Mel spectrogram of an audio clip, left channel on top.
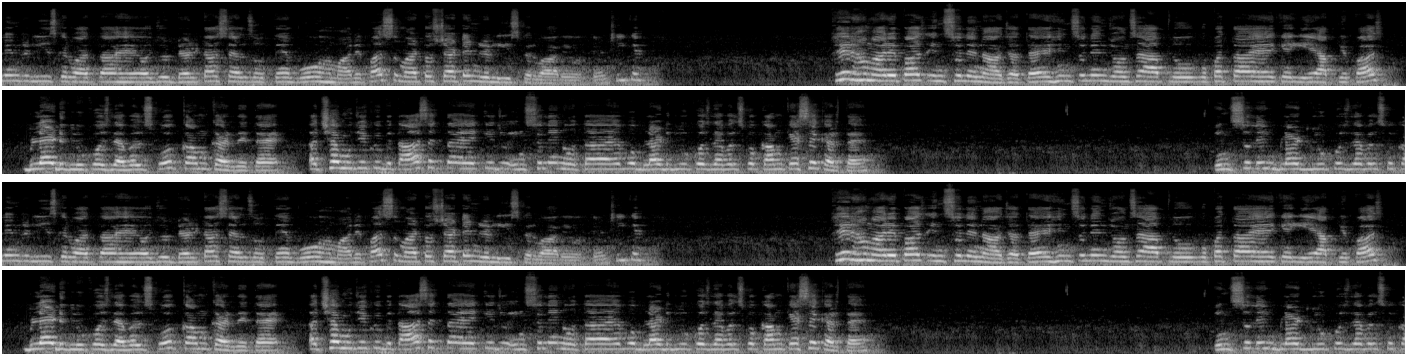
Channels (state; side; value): identical; both; correlation 1.00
